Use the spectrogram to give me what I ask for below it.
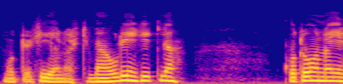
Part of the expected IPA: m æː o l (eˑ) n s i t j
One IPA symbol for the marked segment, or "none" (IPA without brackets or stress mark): iˑ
